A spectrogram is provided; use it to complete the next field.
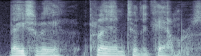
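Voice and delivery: ordinary talk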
